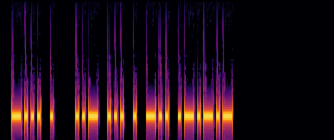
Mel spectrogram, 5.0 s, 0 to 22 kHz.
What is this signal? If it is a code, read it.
Morse code, heard as a keyed tone, about 25 wpm, 700 Hz. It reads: BE USED.
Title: Sentences from Top 1600 Words 25wpm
